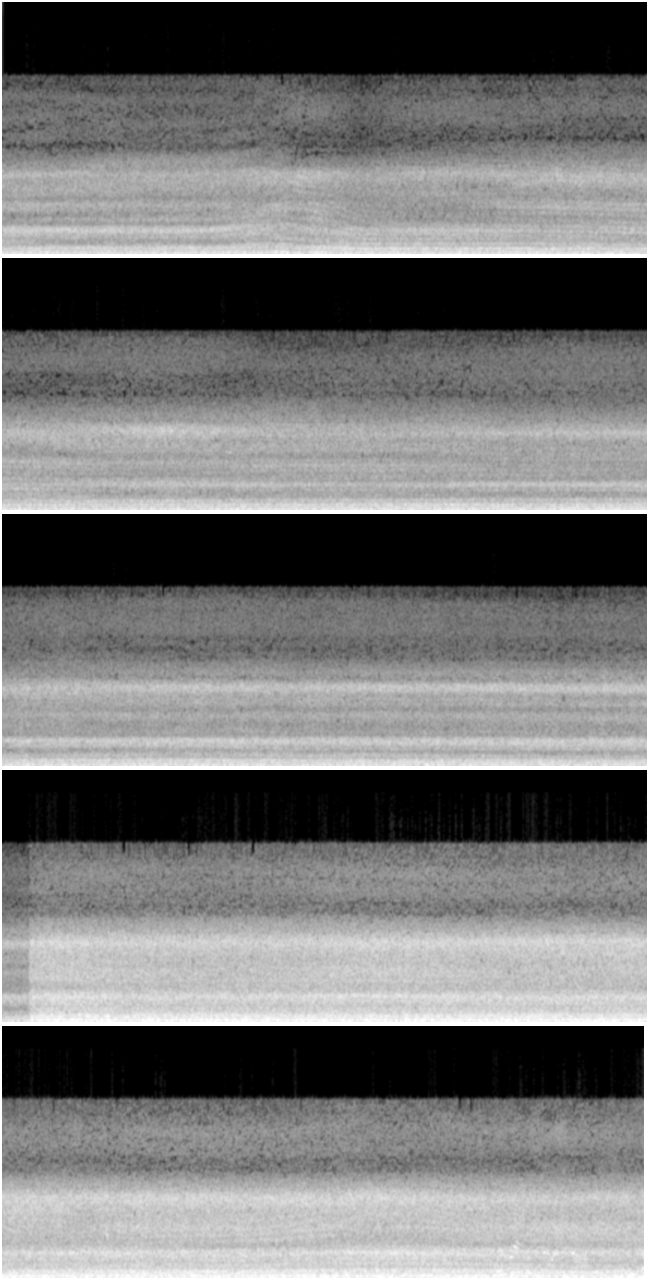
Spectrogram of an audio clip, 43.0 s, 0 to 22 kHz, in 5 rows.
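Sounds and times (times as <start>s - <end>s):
aircraft droning overhead: 0.0s - 42.9s
waterfall rushing: 26.2s - 42.9s.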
